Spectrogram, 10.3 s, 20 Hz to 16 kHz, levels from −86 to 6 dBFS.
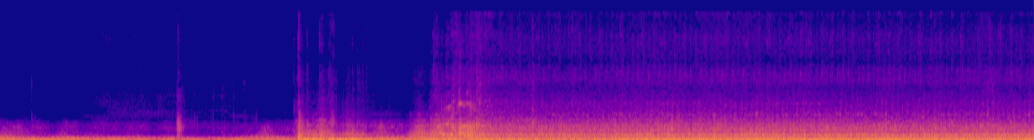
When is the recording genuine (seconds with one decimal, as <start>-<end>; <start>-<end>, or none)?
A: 8.6-9.7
